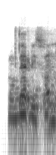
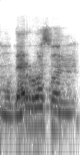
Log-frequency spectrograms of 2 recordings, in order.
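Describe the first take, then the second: First: The vowel before the last syllable is i. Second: The vowel before the last syllable is a. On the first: The speaker calls it right. "Mudarrisun ya" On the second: The speaker calls it wrong. "jangan dibaca mudarrosun"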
